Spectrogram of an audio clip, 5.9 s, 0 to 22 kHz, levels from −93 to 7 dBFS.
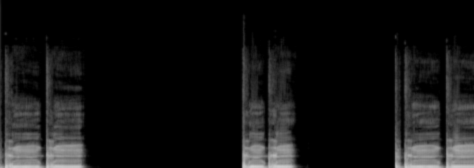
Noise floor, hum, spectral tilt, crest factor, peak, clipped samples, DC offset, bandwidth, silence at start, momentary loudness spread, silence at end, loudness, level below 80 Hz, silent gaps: under -90 dBFS; none; -7.5 dB/octave; 18 dB; 0 dBFS; under 0.1%; under 0.1%; 11 kHz; 0 s; 8 LU; 0 s; -18 LUFS; -42 dBFS; 1.28-3.02 s, 3.92-4.93 s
